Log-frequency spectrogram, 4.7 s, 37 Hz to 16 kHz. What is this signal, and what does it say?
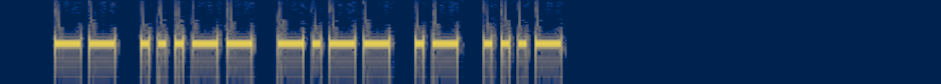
Morse code, heard as a keyed tone, about 28 wpm, 700 Hz. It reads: M3YAV
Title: DXCC-100 Call Signs - 5 Characters - 28wpm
